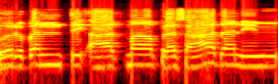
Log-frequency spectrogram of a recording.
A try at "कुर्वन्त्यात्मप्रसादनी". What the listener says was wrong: कुर्वन्त्यात्म प्रसादनी। देखिए लास्ट को तोड़ के नहीं बोले, कुर्वन्त्या, कुर्वन्ती है, कुर्वन्त्यात्म प्रसादनी।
